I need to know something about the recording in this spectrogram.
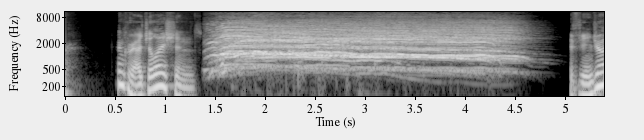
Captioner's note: kids cheering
